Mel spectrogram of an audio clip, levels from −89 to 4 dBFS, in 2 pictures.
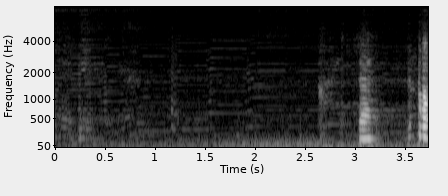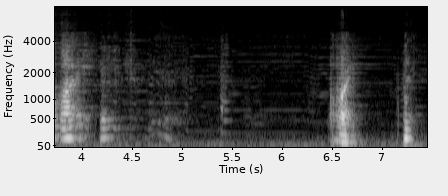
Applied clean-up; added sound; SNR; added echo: neural mask model DeepFilterNet 3.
